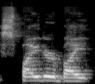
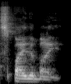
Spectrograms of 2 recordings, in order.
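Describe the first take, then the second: First: The R at the end of 'spider' is pronounced. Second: The R at the end of 'spider' is dropped. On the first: "enunciate it fully" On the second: "not spider bite"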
